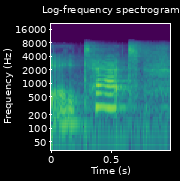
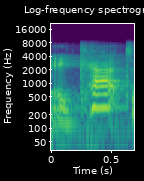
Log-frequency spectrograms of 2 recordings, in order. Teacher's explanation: They are saying the T sound, but they're trying to say the C sound or the K sound, the sound that's in the back. So like instead of saying a cat, this child might say a tat, these things like that. · Term: fronting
